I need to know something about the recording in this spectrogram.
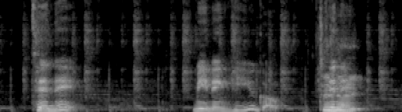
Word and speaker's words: tenez: Tenez. Tenez. Is it tenez? Tenez. And it's spelled Tenez.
